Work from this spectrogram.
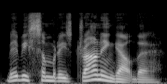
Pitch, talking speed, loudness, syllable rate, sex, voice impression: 155 Hz, 215 wpm, -18 LUFS, 7.7 syllables/s, male, masculine, adult-like, tensed, powerful, bright, clear, slightly halting, cool, friendly, wild, lively, intense, slightly sharp, slightly light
